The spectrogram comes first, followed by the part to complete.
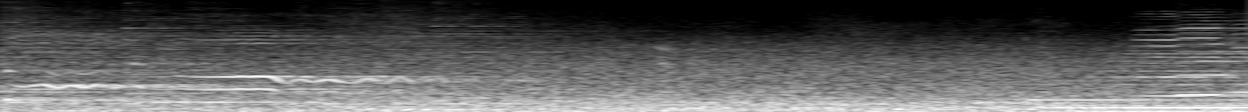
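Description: A female voice in baroque opera holds a high note ending in a trill about two seconds in, over a string ensemble. The strings then play on alone, with lower notes from the cellos and double bass coming up near the end.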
